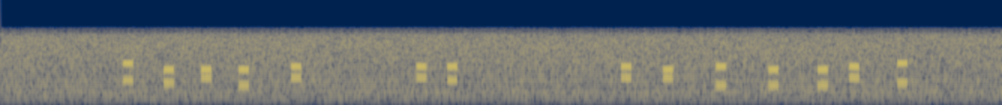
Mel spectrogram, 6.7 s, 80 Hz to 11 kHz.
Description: DTMF, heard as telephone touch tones, dialled by hand, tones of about 70 ms, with phone line noise. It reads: 94*10 08 0*21106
